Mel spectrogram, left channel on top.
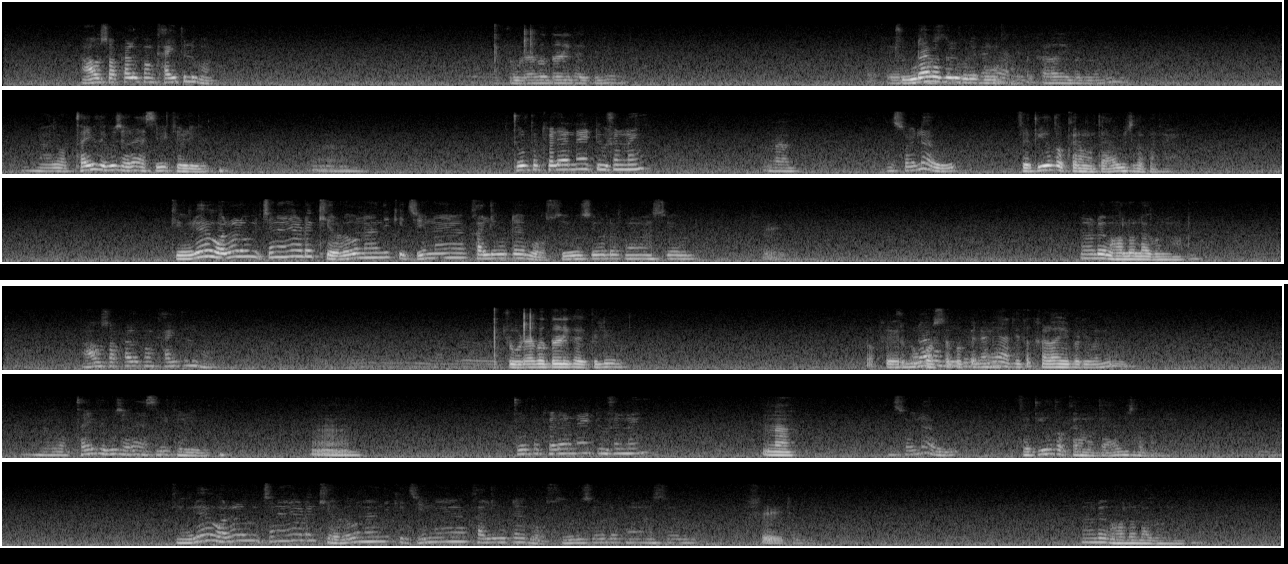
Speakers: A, on the left; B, on the right.
A: ଆଉ ସଖାଳୁ କଣ ଖାଇଥିଲୁ କଣ?
B: ସଖାଳୁ ସେଇ ଆମର ଚୂଡ଼ା କଦଳୀ ଖାଇଥିଲି ଆଉ। ତ ଫେର
A: ଚୁଡା
B: କଣ ବର୍ଷା
A: କଦଳୀ
B: ପକେଇଲାଣି
A: ଗୋଟେ କଣ ଖାଉ
B: ଆଜି ତ ଖେଳ ହେଇପାରିବନି ଆଉ।
A: ନା ତଥାପି ଦେଖିବୁ ସେରା ଆସିବେ ଖେଳିବେ।
B: ହଁ
A: ତୋର ତୋ ଖେଳିବାର ନାହି ଟ୍ୟୁସନ ନାହିଁ।
B: ନା।
A: ସଇଲା ଆଉ ସେତିକି ତ ଦରକାର ମତେ ଆଉ କିଛି ଦରକାର ନାହିଁ।
B: ହଁ।
A: ଖେଳିଆକୁ ଗଲାବେଳକୁ କିଛି ନାହିଁ ଯେ ଗୋଟେ ଖେଳଉନାହାନ୍ତି କିଛି ନାହିଁ ଖାଲି ଗୋଟେ ବସି ବସି ଗୋଟେ କଣ ଆସିବ ଗୋଟେ।
B: ସେଇଠାରେ।
A: କଣ ଗୋଟେ ଭଲ ଲାଗୁନି ମତେ।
